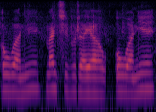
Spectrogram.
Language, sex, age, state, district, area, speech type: Bodo, female, 30-45, Assam, Chirang, rural, spontaneous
